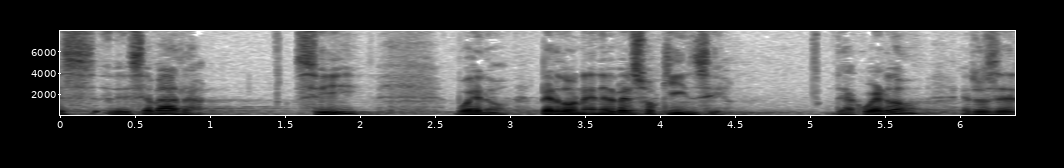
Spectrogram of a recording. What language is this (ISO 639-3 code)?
spa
